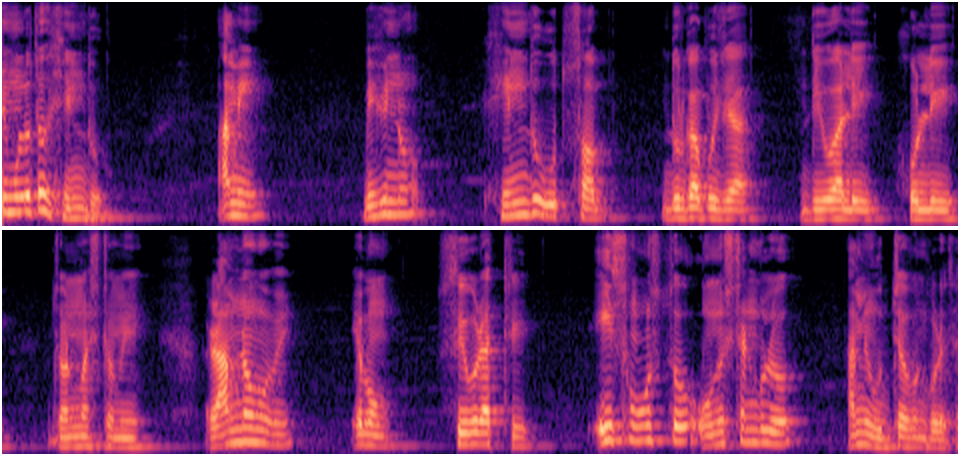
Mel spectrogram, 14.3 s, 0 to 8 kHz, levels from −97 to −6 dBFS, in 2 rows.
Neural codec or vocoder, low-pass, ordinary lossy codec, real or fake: none; none; none; real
